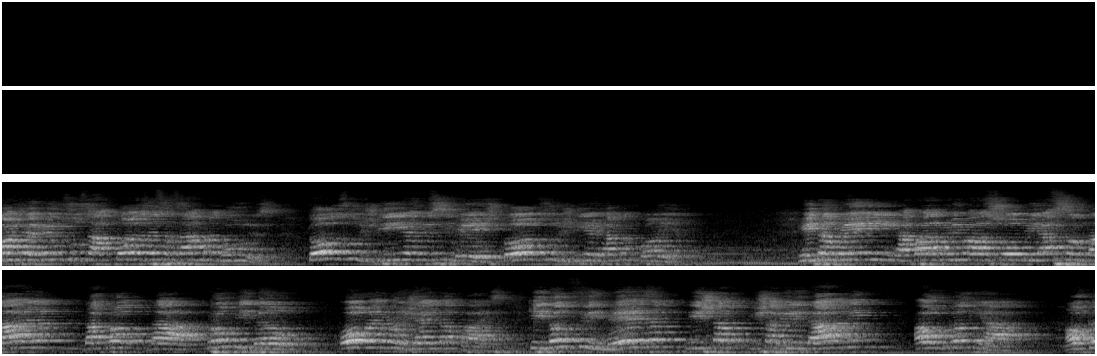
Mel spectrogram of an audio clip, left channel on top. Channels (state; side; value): silent; left; digital silence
